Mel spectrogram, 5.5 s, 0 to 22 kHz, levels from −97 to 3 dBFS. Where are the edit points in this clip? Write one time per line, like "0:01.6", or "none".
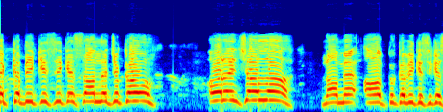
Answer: none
